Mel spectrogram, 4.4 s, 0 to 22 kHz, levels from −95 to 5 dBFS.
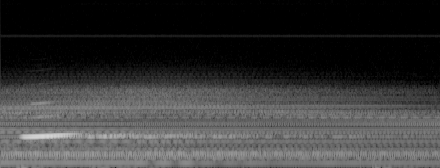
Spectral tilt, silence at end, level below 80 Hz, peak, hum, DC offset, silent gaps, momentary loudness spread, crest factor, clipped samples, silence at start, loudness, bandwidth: -8 dB/octave; 0 s; -60 dBFS; -10 dBFS; none; under 0.1%; none; 22 LU; 16 dB; under 0.1%; 0 s; -24 LUFS; 4.1 kHz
